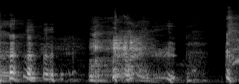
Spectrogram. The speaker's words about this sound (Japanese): 咳出るわもう。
